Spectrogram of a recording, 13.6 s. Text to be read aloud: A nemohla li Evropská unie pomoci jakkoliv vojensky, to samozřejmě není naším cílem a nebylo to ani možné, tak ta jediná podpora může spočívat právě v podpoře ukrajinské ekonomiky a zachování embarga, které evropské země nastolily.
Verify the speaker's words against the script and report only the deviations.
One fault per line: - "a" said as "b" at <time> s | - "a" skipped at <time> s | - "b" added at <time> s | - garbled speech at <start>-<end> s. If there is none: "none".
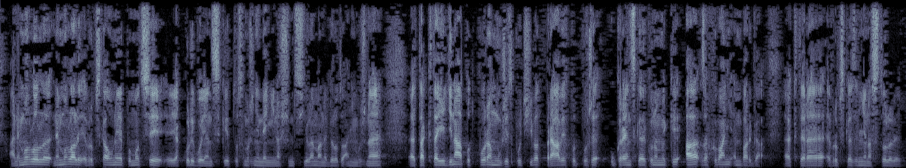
none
